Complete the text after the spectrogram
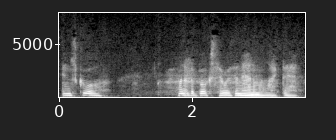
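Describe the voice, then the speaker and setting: A husky, fairly high voice for an anxious, devoted wife in radio horror. The delivery is hushed, halting and earnest. The sound is dull, like an old muffled recording. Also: male voice, steady tone. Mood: shaken. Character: anxious, devoted woman trapped underground with her husband.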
